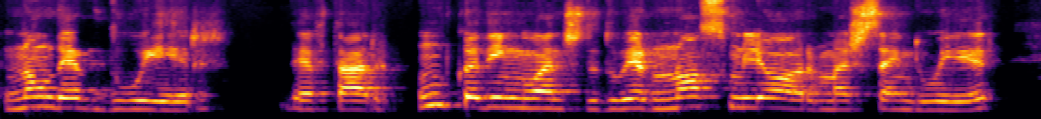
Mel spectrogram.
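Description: A woman speaks with a European Portuguese accent. Her pitch is fairly high. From Azores, Pico island, Portugal. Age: 30s. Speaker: yoga teacher. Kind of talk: podcast interview.

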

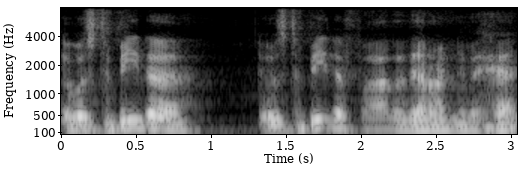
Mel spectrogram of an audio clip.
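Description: A somewhat breathy voice with ordinary pitch variation and a fairly quick pace. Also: man. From Darwin, Northern Territory, Australia. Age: 40s. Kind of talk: live storytelling. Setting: stage with audience.

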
